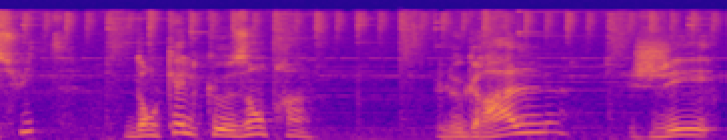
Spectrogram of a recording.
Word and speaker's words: Graal: dans quelques emprunts le Graal gr R a al l un n n a n qui désigne un pain indien les deux a se prononcent alors comme un seul en revanche dans les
